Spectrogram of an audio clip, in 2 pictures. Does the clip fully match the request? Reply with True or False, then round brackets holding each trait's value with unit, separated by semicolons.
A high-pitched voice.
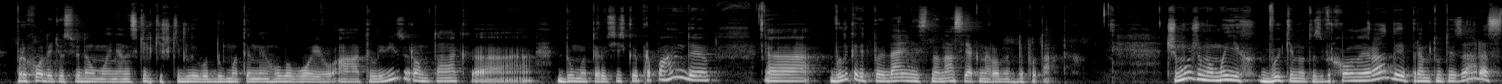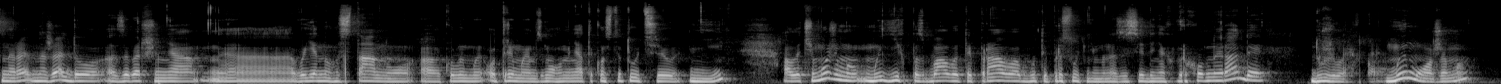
False (150 Hz)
